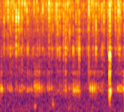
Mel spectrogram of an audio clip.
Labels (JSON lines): {"label": "ambient", "recorder": "HydroMoth"}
